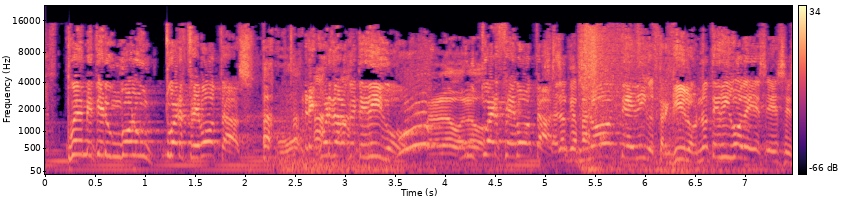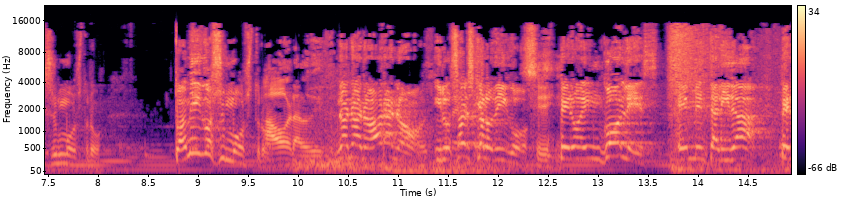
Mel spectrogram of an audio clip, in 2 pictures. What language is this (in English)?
Spanish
